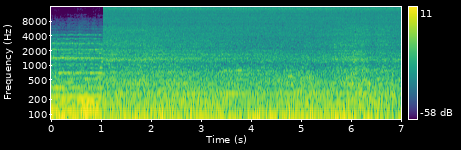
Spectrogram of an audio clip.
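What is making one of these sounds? The sound of ocean waves rushes steadily through loudspeakers.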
